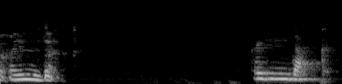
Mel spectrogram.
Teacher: when we do a waqf at the end, this fatha changes into a conditional sukoon.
